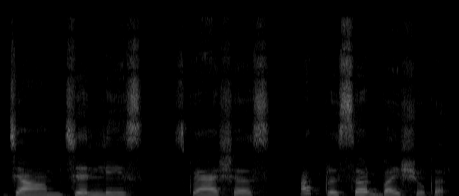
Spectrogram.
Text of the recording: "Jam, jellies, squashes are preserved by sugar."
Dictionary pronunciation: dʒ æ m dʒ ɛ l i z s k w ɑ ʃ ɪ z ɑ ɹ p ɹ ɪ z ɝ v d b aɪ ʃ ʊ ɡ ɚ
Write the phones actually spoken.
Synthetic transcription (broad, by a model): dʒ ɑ m dʒ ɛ l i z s k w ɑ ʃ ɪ s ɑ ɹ p ɹ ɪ s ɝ d b aɪ ʃ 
